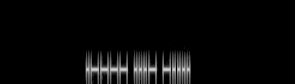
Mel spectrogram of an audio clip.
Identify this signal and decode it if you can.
Morse code, heard as a keyed tone, about 50 wpm, 700 Hz. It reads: 1V6
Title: Three Challenging Letter-Number Combinations 50wpm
